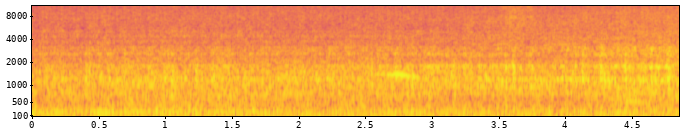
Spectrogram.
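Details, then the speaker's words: VAZ 2110-2112/Priora, hot engine, heard under the hood: a steady low droning hum at idle, still present with the alternator belt off and the belt rollers new; water pump bearing suspected. "вот ребята звук на горячем салоне ну и сейчас под капотом звук вроде отсюда идет"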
